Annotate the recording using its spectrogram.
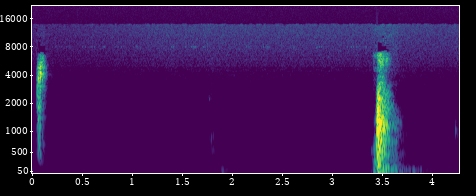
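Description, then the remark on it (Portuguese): A single solid thud of a door shutting, with a short low rumble trailing off, preceded by a faint click at the start and quiet surroundings otherwise. “Fecha essa porta aí, rapaz.”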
